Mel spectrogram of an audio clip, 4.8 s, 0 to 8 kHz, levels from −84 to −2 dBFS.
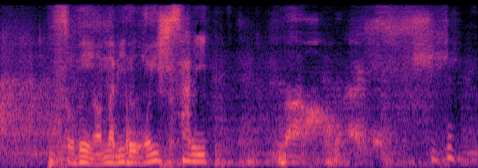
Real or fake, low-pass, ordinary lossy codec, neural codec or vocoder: fake; 7.2 kHz; AAC, 32 kbps; codec, 16 kHz, 0.8 kbps, ZipCodec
